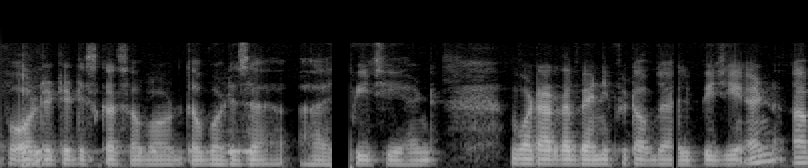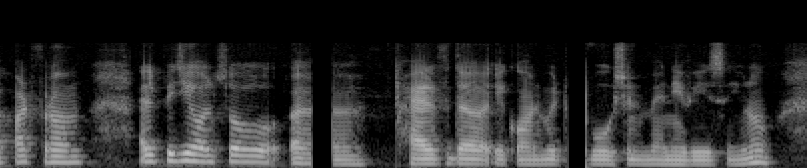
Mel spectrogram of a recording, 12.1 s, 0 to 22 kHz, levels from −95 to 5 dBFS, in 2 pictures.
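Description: Speech carried over G.722 wideband, showing packet loss on an ADPCM call: hard-edged silent gaps at 2.48–2.65 s, 5.04–5.08 s, 8.38–8.55 s and 10.30–10.48 s (roughly 140, 40, 160 and 140 ms of lost audio). On a waveform these appear as flat silent stretches with abrupt edges, and on a spectrogram as blank vertical bands. Each gap swallows a few packets, leaving the decoder's predictor and step size out of step with the sender's, so the audio resumes with brief distortion before settling.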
